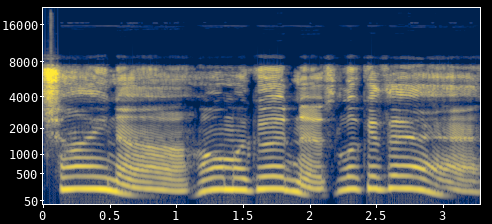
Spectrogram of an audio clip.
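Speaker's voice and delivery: sarcastic feigned shock, high, slow, "China" stretched long. Revealing who is buying up gold: sarcastic mock surprise. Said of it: "I'm sarcastic".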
